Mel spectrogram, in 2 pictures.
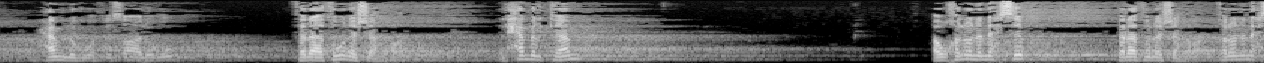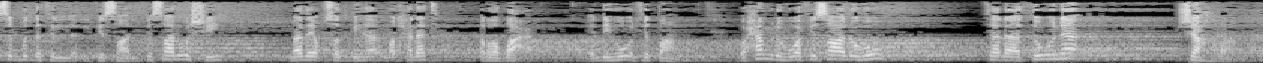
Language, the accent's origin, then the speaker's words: Arabic; Riyadh, Riyadh Province, Saudi Arabia; مرة من المرات عندنا في الرياض كان هناك أب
